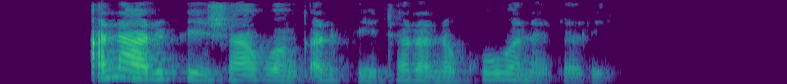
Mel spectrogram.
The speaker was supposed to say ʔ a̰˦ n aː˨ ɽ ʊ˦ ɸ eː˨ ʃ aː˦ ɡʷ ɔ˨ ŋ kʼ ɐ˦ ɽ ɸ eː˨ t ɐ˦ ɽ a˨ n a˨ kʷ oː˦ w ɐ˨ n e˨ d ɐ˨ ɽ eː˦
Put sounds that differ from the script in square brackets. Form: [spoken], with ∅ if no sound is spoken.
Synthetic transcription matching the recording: ʔ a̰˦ n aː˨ ɽ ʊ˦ ɸ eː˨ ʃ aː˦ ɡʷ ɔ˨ ŋ kʼ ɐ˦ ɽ ɸ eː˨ t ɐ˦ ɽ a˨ n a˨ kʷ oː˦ w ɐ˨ n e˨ d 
